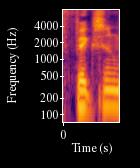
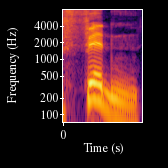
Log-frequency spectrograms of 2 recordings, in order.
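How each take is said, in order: First: The middle consonant is a ks sound. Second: The middle consonant is a d sound. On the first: This is how others say it. "We don't say fixin'" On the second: This is how people in South Georgia say it. "we say fiddin'"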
